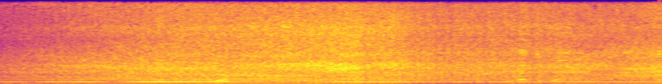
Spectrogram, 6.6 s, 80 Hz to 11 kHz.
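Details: 2017 Chevy Camaro with codes P0480 and P0691 (cooling fan speed circuit), AC on so the electric cooling fan kicks in: steady even hum at one pitch over outdoor noise, no rattle or scrape; the fan draws 11 amps, which is fine.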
